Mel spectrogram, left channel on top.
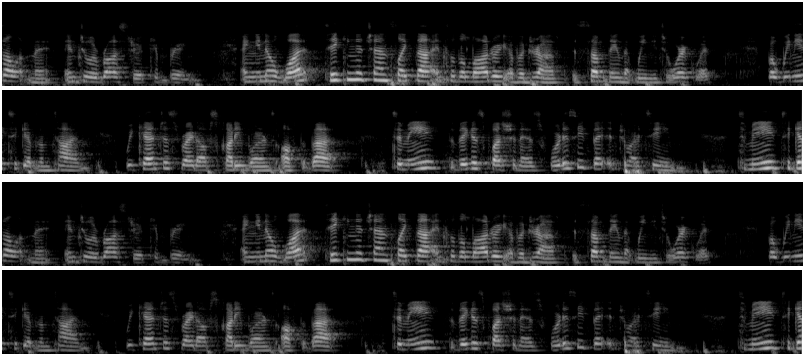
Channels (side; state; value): right; quieter; 4.4 dB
